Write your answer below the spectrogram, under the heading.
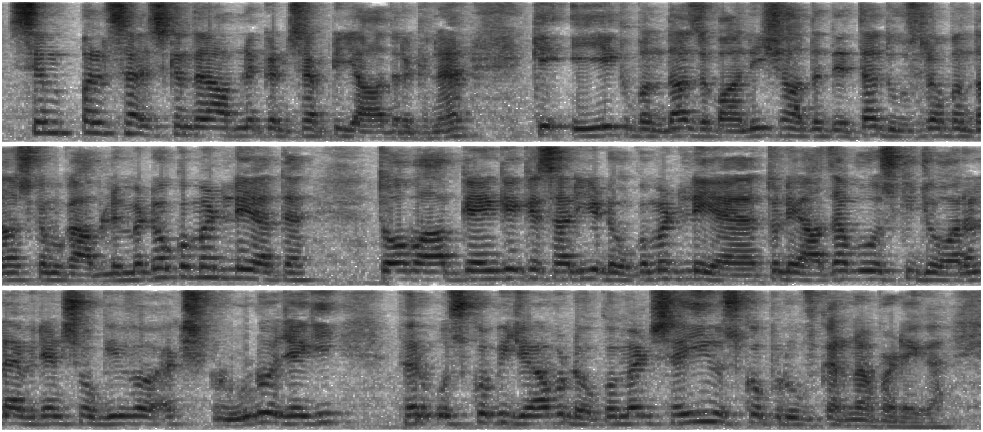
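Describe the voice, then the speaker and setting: A man's voice: a little high, fast talker, a little mellow, slight background noise. A man with a Pakistani accent giving an informal explanatory law lecture, mixing in English terms and repeating key points in a didactic way.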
